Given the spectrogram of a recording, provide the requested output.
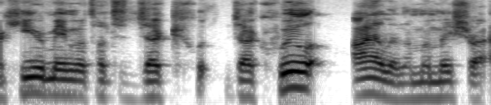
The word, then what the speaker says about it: Jaquille: Jaquille. Jaquille. Like Okay. Jaquille, like Shaquille. Yep. But with a J.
